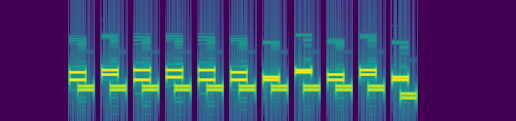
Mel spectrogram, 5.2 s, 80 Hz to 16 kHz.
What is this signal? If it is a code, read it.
Multi-frequency trunk signalling (R2, with the far end's replies), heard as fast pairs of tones, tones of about 160 ms. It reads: 49787410291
